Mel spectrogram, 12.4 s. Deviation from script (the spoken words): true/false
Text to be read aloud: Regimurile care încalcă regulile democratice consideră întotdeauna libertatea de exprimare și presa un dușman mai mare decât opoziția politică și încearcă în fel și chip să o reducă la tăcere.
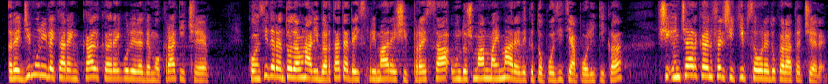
false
